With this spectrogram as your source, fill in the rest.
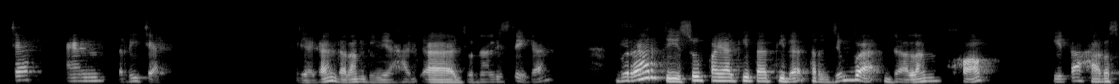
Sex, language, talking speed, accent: male, Indonesian, 100 wpm, native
